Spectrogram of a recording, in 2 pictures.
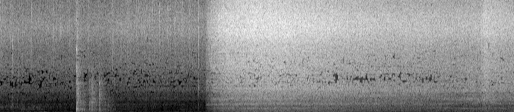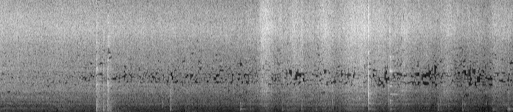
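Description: Food frying in a steel pot: quiet at first, then a sudden loud sizzle about four seconds in as ingredients go into the hot oil, fading slowly. A steel ladle stirs the pot, with clinks and scrapes against the metal later on.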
